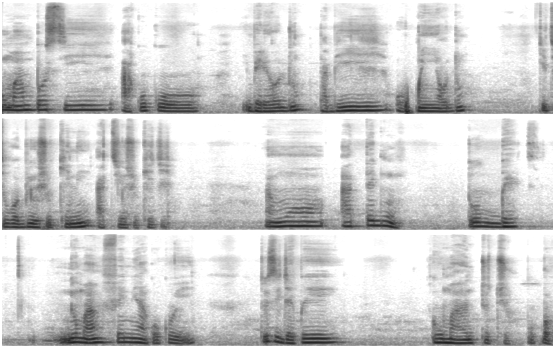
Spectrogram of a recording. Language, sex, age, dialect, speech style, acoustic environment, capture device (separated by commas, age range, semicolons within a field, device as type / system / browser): Yoruba, male, 45-54, Nigeria - Lagos Yoruba, relaxed, people talking; traffic, mobile / Linux / Chrome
